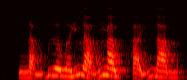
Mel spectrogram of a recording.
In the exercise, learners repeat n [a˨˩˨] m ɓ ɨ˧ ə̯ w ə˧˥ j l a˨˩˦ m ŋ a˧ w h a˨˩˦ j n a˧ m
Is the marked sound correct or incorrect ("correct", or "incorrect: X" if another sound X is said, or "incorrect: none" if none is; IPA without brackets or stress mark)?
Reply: correct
